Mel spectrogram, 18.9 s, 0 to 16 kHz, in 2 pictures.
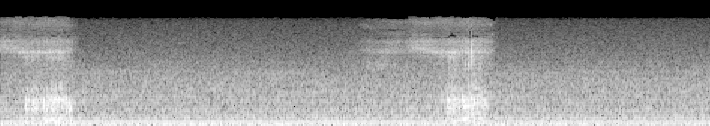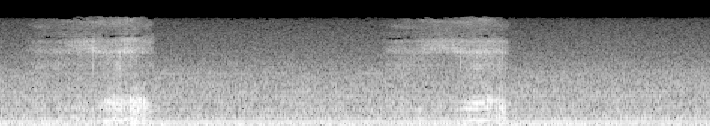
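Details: Sleep snoring recorded with the SnoreLab app: four rough snoring breaths about five seconds apart, roughly 12 a minute, over a steady low hum; ordinary snoring.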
